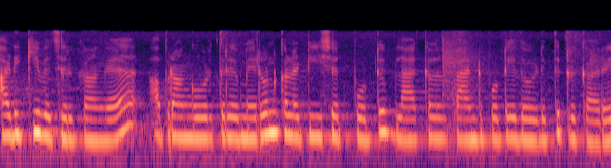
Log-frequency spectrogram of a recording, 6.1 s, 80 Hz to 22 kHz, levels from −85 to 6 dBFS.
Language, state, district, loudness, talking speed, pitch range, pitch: Tamil, Tamil Nadu, Nilgiris, -17 LUFS, 145 wpm, 210-230 Hz, 220 Hz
